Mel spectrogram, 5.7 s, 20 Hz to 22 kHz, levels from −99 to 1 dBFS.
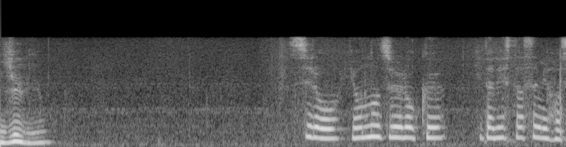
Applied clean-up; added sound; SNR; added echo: none; none; none; none.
